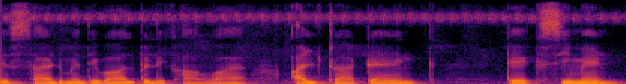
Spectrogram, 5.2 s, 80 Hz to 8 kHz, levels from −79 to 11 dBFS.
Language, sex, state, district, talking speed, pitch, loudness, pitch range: Hindi, male, Uttar Pradesh, Lalitpur, 140 wpm, 105 Hz, -16 LUFS, 105-110 Hz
